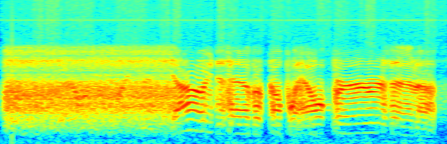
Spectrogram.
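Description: A man's voice: a little high, takes it slowly, a crowd in the background. An American man making casual calls over a CB radio transmission. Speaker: CB radio caller. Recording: tinny, very noisy CB radio signal.

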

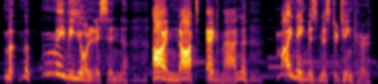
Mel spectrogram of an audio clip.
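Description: Meek cartoon handyman, frightened, stuttering, heavy creak, swooping high voice, music behind. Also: huge pitch swings, a little slow, pushed and bright, heavily acted. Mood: frightened protest. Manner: stammering. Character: timid, frightened male handyman, pleading and muddled. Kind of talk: comic dub character acting.

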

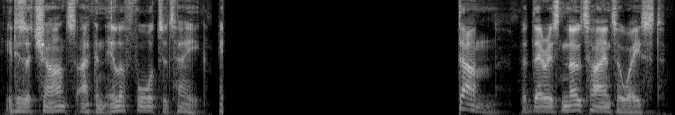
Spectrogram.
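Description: An actor playing an earnest, bold, loyal young knight in a video game, with a resolute, theatrical delivery. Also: male voice, lowish voice, animated, normal speed, a bit bright. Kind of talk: video game cutscene acting.

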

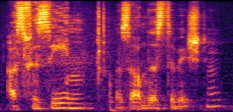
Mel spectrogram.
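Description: An actor playing a wry police detective, casual and dry. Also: male voice, medium pitch, sing-song, moderate pace, vocal fry, a little hiss or hum.

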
